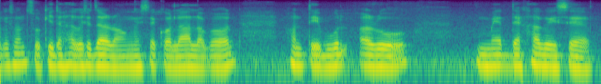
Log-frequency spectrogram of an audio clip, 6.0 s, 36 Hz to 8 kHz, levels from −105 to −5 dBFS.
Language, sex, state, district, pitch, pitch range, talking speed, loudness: Assamese, male, Assam, Sonitpur, 115 Hz, 110-125 Hz, 150 wpm, -17 LUFS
